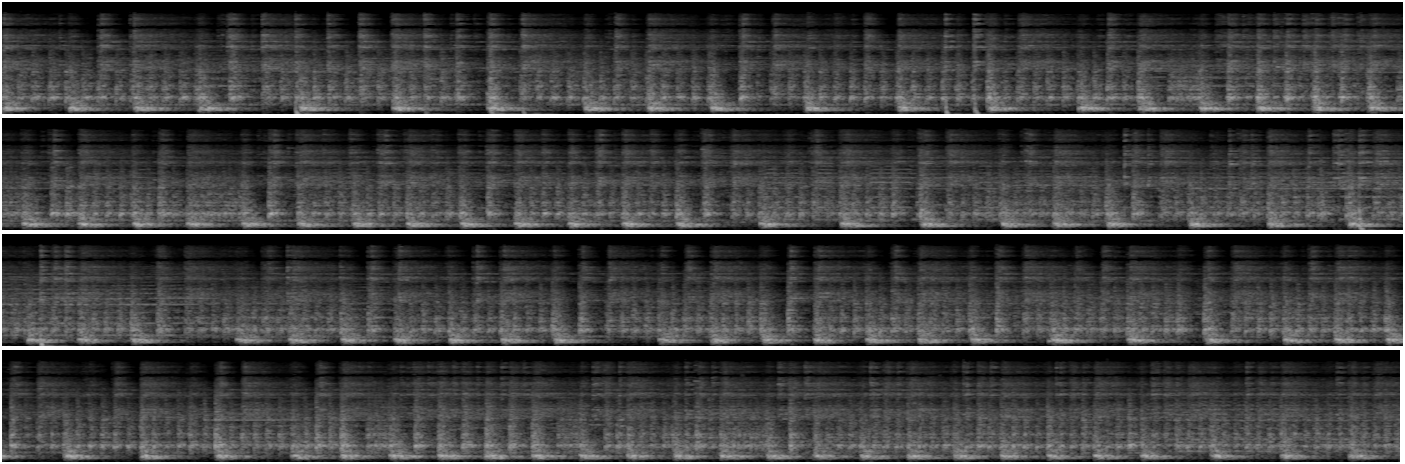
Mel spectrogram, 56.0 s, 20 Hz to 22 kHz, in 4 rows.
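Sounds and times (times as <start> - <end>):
cymbals clashing: 0.0 - 56.0
bass drums beating: 4.3 - 5.5, 27.5 - 28.9.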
